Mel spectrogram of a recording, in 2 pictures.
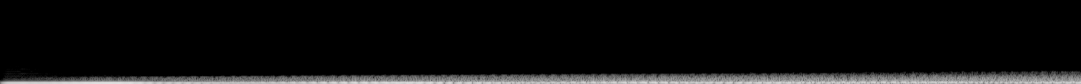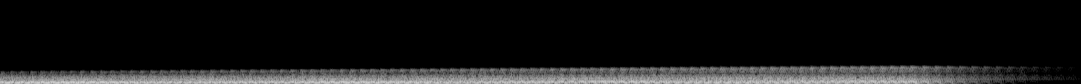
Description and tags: Sine wave "boing" bass rendered in Cooledit 96 that sounds like a UFO.
synthesis, synth, boing, ufo, wave, bass, digital, synthetic, sine, synthesizer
